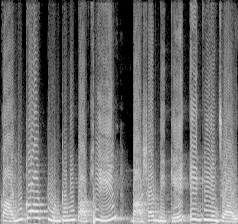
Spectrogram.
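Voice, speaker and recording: A woman's voice: high-pitched, sing-song, slow, poor audio. A woman narrating a scripted children's story as the storyteller.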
